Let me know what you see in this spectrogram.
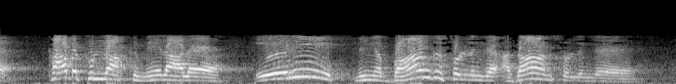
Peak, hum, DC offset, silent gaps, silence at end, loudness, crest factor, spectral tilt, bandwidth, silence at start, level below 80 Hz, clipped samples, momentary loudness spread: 0 dBFS; none; 0.9%; none; 0.35 s; -7 LUFS; 8 dB; -9.5 dB/octave; 4 kHz; 0 s; -38 dBFS; 6%; 11 LU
